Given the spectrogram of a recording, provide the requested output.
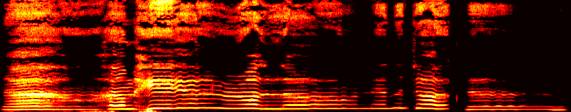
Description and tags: The exact same as the other vocals (see its title for the lyrics) except cleaned WITHOUT reverb (by Erokia).
sing, female, clean, vocal, girl, non-reverb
